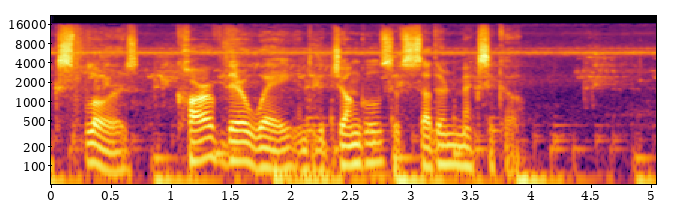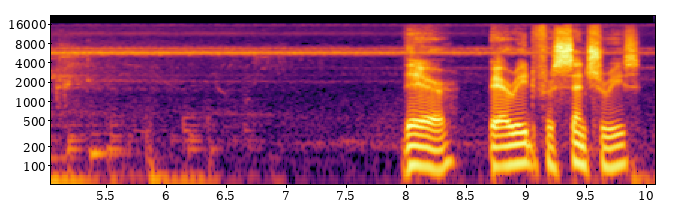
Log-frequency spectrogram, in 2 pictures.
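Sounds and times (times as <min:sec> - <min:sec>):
soft low music notes: 0:00.0 - 0:07.0
high-pitched insect drone: 0:00.0 - 0:10.0.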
